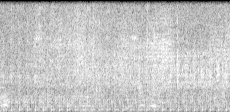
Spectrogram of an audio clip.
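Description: Faint, distant voices of players and spectators on an open ground, with a low steady hum underneath.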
